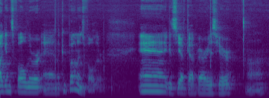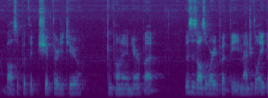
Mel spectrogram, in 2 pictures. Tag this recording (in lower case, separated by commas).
speech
